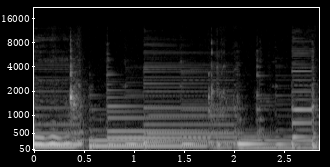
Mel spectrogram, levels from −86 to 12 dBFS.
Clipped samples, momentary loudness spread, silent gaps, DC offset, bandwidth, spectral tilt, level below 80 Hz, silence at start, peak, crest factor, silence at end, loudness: under 0.1%; 9 LU; none; under 0.1%; 9.2 kHz; -8.5 dB/octave; -64 dBFS; 0 s; -10 dBFS; 14 dB; 0 s; -26 LUFS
